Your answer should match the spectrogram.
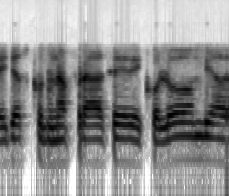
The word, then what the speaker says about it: Colombia: Bueno, todo comenzó en el 2020, en febrero, para ser más exactos, cuando yo quería una camiseta que dijera It's Colombia, not Columbia, pero porque es una palabra que muchas personas acá en Australia pronuncian mal. El nombre de nuestro país lo pronuncian Colombia,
